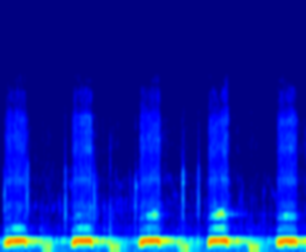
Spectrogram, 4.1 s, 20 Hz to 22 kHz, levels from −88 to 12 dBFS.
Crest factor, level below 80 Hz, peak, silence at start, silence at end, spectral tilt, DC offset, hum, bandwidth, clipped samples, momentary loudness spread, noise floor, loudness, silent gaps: 12 dB; under -90 dBFS; -4 dBFS; 0.05 s; 0 s; -0.5 dB/octave; under 0.1%; none; 3.7 kHz; under 0.1%; 21 LU; -38 dBFS; -14 LUFS; none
